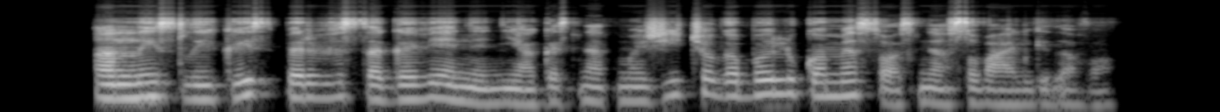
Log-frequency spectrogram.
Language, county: Lithuanian, Utena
